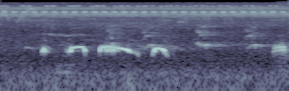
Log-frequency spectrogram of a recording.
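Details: Decoy spotted dove calling to entice wild doves: a short series of rounded coos building to a longer descending hum, then fading. A high, even insect whine is heard behind the calls.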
